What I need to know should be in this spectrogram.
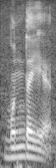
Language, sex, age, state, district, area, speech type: Tamil, male, 30-45, Tamil Nadu, Coimbatore, rural, read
